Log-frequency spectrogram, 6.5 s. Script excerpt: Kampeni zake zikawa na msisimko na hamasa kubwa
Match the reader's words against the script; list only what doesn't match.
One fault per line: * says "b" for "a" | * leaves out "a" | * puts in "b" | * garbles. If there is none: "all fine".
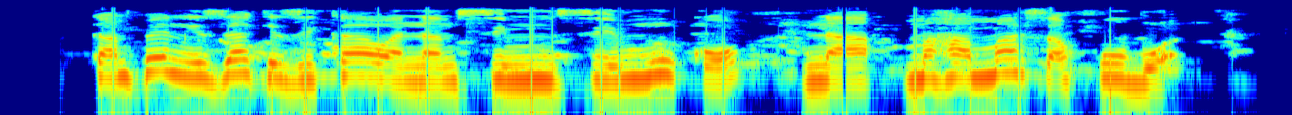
all fine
